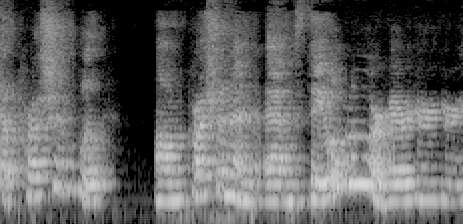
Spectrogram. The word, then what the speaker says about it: phthalo: It's actually says green shade phthalo blue, and phthalo starts with a PH, but it's pronounced like a TH.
